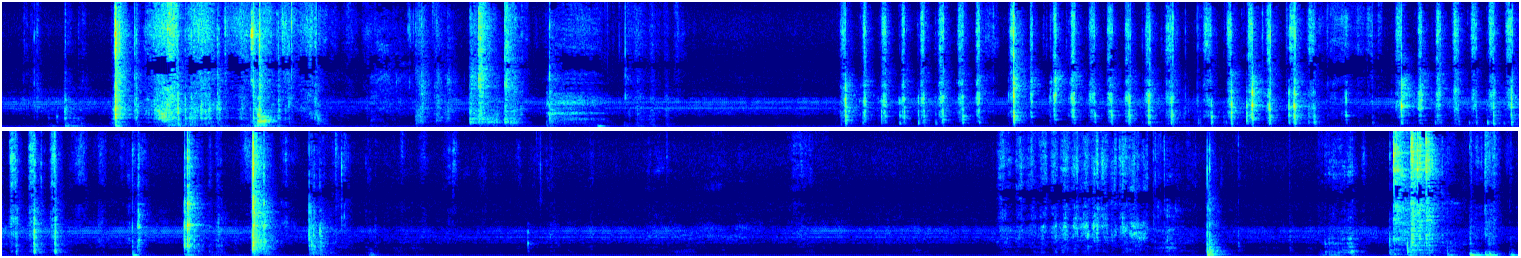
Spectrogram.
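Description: Paper trimmer and cardstock being handled on a tabletop: a few sharp clicks and knocks early on, then a long run of quick scratchy ticks, then scattered clicks and one loud knock near the end, over a steady low hum.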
